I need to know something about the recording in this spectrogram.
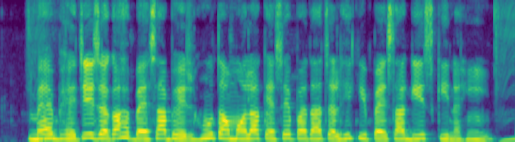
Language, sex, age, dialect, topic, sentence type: Chhattisgarhi, female, 25-30, Eastern, banking, question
